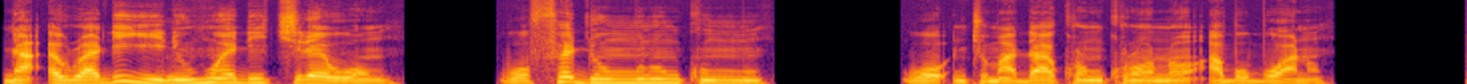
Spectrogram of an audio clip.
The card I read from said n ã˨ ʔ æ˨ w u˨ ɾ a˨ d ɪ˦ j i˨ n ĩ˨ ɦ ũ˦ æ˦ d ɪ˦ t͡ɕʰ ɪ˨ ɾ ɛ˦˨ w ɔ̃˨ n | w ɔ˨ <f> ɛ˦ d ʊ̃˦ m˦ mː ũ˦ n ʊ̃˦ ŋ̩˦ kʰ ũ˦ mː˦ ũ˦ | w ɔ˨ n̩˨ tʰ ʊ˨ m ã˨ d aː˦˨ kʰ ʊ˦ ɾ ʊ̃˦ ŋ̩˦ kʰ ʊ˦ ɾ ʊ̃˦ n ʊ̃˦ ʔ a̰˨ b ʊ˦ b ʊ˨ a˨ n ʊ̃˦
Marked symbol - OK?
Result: yes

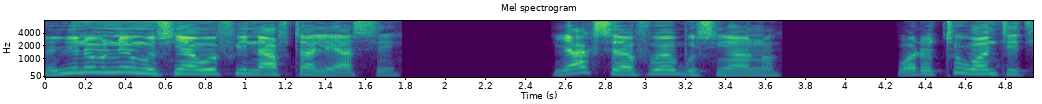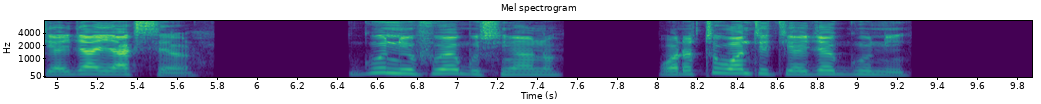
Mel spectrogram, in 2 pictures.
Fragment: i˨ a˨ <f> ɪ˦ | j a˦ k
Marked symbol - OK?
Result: no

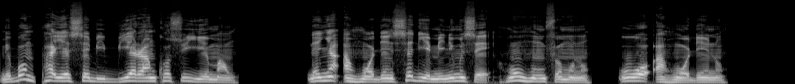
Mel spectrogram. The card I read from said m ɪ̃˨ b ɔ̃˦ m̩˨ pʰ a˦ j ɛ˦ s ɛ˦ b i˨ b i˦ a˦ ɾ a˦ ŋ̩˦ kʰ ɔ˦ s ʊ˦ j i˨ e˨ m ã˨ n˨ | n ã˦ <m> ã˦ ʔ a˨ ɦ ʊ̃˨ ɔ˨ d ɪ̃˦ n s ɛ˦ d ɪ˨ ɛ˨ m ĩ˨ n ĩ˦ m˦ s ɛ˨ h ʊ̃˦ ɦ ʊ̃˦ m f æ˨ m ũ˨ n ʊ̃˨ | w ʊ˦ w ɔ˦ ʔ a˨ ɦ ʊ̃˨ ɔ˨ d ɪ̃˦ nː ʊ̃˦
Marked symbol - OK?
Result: no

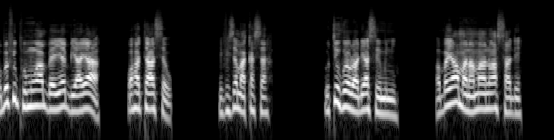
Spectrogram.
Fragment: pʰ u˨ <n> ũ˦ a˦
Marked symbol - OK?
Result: no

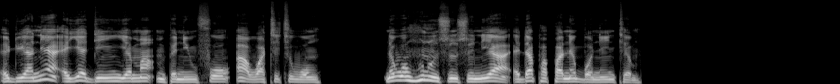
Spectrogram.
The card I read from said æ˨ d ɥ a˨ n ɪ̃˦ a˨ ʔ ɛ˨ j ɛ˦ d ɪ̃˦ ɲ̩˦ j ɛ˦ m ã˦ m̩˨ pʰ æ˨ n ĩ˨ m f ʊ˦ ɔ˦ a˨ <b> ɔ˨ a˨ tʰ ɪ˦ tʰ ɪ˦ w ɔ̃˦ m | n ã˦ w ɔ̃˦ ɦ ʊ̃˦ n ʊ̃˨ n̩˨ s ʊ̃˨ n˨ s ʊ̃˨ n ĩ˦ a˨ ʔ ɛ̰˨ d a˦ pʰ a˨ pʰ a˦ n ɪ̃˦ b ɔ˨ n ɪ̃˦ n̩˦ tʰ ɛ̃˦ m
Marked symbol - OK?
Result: no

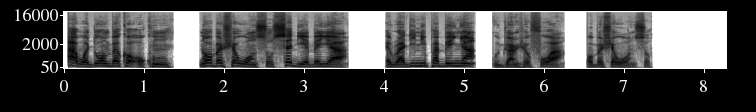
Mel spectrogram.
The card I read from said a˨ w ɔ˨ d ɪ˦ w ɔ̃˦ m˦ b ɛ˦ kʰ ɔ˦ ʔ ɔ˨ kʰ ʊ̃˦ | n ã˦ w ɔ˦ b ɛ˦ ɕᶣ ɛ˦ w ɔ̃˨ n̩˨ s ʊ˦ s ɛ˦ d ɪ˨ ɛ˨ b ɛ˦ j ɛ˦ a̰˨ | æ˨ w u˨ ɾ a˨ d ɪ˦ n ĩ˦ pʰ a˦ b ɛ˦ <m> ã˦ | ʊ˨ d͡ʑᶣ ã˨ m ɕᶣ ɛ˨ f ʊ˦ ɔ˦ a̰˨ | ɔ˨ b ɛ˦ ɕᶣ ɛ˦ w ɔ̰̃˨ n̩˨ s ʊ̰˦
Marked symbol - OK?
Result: no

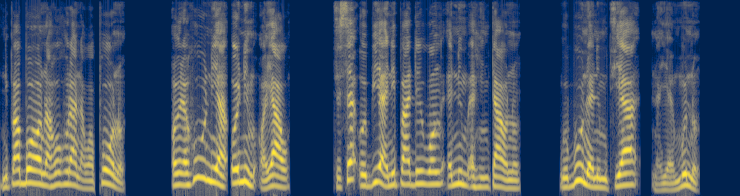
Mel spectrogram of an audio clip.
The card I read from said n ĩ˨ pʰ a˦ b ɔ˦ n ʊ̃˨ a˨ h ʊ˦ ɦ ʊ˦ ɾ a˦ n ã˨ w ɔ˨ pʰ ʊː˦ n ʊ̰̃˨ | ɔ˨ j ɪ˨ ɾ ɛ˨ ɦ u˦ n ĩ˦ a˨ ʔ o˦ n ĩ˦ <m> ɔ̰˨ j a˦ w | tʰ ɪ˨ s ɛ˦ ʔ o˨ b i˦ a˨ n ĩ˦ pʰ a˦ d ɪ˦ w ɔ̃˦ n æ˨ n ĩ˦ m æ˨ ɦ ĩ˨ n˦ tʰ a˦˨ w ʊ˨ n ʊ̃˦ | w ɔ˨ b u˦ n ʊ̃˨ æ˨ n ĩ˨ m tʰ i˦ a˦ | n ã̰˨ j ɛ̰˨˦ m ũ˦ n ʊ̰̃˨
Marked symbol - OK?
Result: yes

